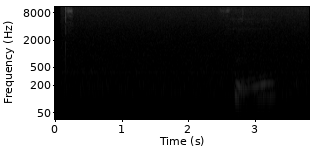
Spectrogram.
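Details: Little dog trying to sleep, giving a single short, low, buzzing snore at the end of a quiet stretch: snoring.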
